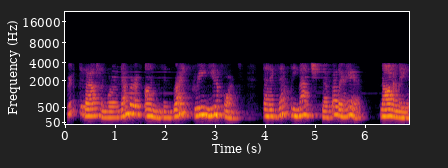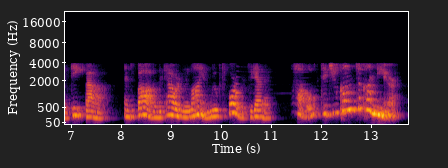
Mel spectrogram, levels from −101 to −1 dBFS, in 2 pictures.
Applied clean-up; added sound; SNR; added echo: neural mask model DeepFilterNet 3.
